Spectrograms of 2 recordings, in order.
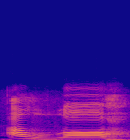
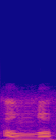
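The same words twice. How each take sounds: First: The first vowel is a fully open a. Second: The first vowel is unopened, sounding like e. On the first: The speaker calls it right. "A-nya tetap dibaca A dengan fathah yang sempurna" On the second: The speaker calls it wrong. "A-nya tidak mangap. Sehingga dibaca Allah, Allah, bunyinya Allah, e"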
